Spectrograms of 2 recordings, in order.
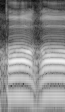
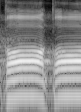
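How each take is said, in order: Both takes have the same delivery.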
